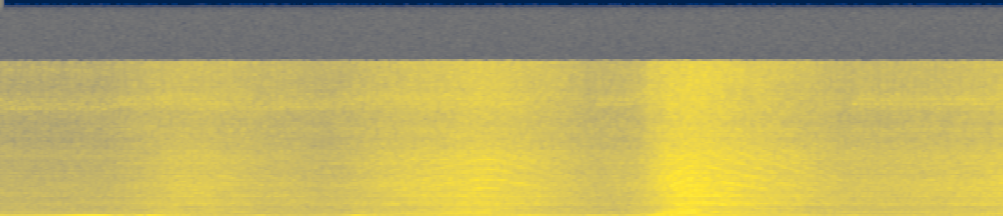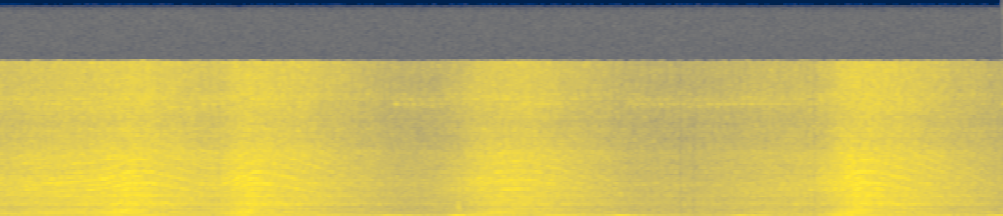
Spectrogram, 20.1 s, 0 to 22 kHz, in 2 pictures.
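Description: Lexus IS 350's six-cylinder engine idling and being revved about six times, each rev climbing and dropping back to idle.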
